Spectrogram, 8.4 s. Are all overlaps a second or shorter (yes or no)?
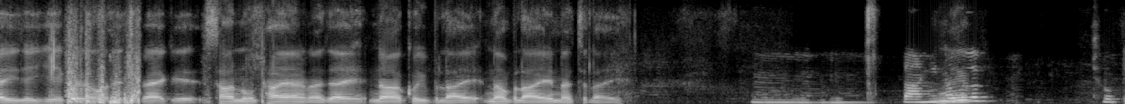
yes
